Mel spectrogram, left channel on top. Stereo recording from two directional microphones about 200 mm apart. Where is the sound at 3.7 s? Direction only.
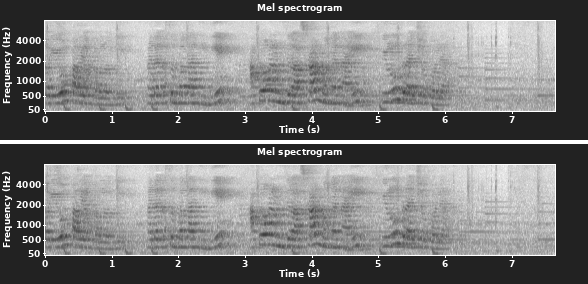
Centre (ahead or behind).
